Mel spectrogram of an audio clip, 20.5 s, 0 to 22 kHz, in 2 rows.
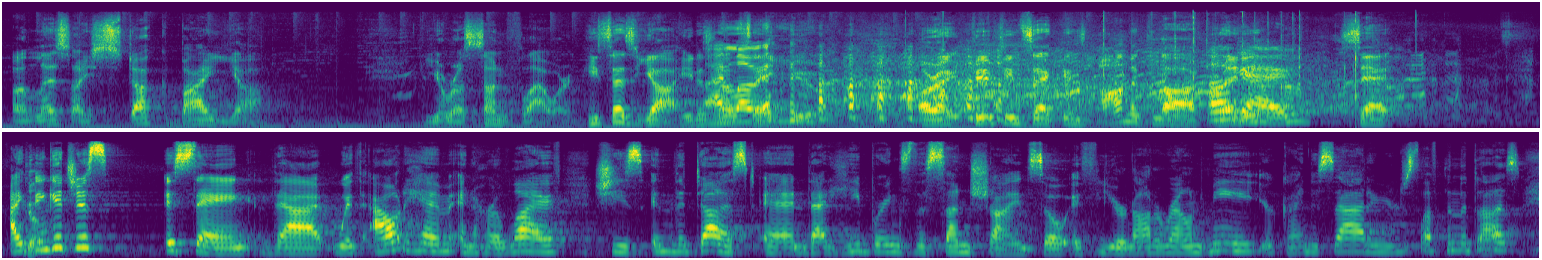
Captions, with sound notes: unless I stuck by ya, you're a sunflower." (laughing) He says 'ya'-- - I love it! - He doesn't say "you." (audience laughs) All right, 15 seconds on the clock. - Okay! - Ready, set, go! - I think it's just, it's saying that without him in her life, she's in the dust, and that he brings the sunshine, so if you're not around me, you're kinda sad, and you're just left in the dust,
